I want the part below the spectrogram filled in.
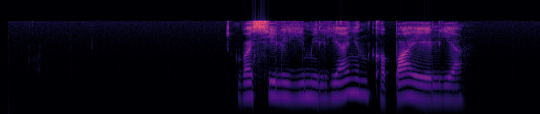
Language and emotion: Russian, neutral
